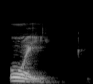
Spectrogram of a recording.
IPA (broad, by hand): ɔɪ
